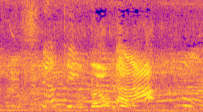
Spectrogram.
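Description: Children playing outdoors: overlapping children's voices and chatter, with one loud, high-pitched child's cry about a second in.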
